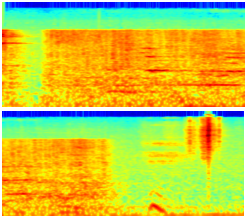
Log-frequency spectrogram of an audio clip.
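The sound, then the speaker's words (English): The great stone doors of a pyramid, opened by pushing down a stone lever, swing open with a loud, deep grinding rumble and faint scraping whines, lasting about four seconds before cutting off, followed by a short soft thud. “With little effort, she pushed it down, and the great doors swung open before me.”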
